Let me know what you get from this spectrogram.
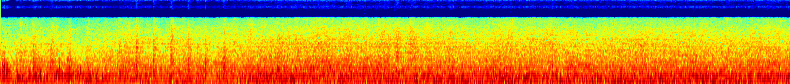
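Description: Double-stack container train's well cars rolling past at speed: a steady rumble of steel wheels on the rails, with scattered wheel clacks, most of them in the first few seconds.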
